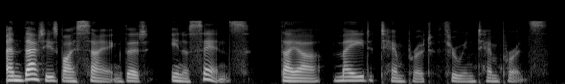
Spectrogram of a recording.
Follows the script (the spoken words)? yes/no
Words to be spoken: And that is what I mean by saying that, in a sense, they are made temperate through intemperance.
no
